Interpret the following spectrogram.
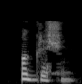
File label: "Aggression", English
